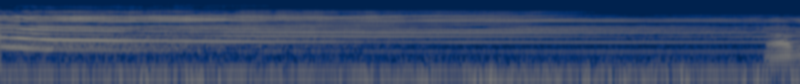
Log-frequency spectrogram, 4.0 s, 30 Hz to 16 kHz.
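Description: Two-stroke glow engines of F3D pylon-racing model planes running flat out, a high multi-toned whine. The pitch drops over the first second or so as a plane passes, then holds steady and slowly fades.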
